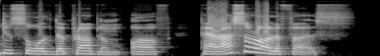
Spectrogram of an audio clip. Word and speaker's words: Parasaurolophus: I want to solve the problem of Parasaurolophus, said Professor. Parasaurolophus. PH sounds F, said Professor Penelope.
